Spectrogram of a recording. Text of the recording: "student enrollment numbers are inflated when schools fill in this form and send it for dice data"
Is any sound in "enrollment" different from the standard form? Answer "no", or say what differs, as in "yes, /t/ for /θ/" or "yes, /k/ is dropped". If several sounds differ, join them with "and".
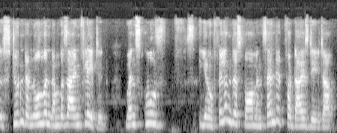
yes, /ɹ/ is dropped and /l/ is dropped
